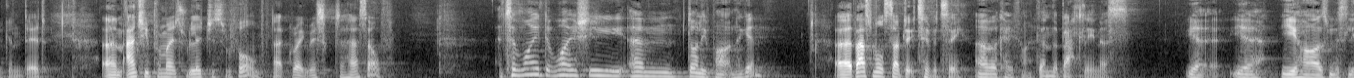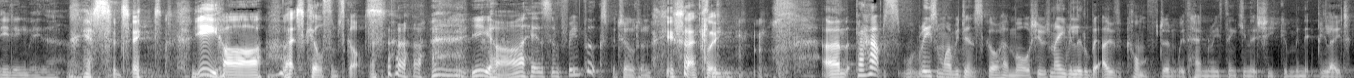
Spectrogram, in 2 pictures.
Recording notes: Live at Ludlow. We share our live podcast recorded at the Ludlow Assembly Rooms on Saturday 17 June 2023. Get the audience to vote for who they think was the greatest of them all.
